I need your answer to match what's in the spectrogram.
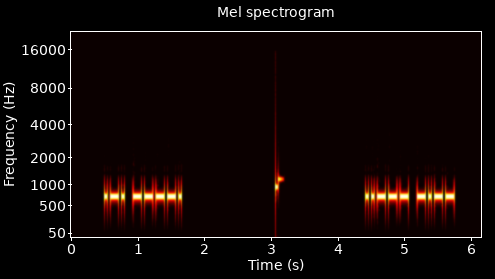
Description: Morse code, heard as a keyed tone, about 28 wpm, 700 Hz. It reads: R 9 2 Y
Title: Single-Letter Single-Number 28wpm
